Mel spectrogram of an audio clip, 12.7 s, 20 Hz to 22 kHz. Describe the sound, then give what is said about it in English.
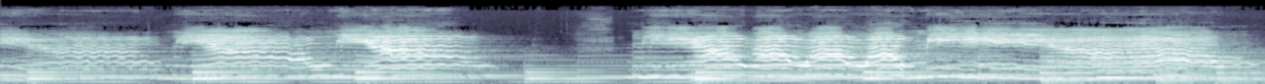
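Two operatic voices sing a duet by Rossini written for two cats, entirely in meows, trading and overlapping long vibrato-laden cat-like phrases over a steady piano accompaniment, loud throughout. “But eventually, Rossini did write a duet for 2 cats.”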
